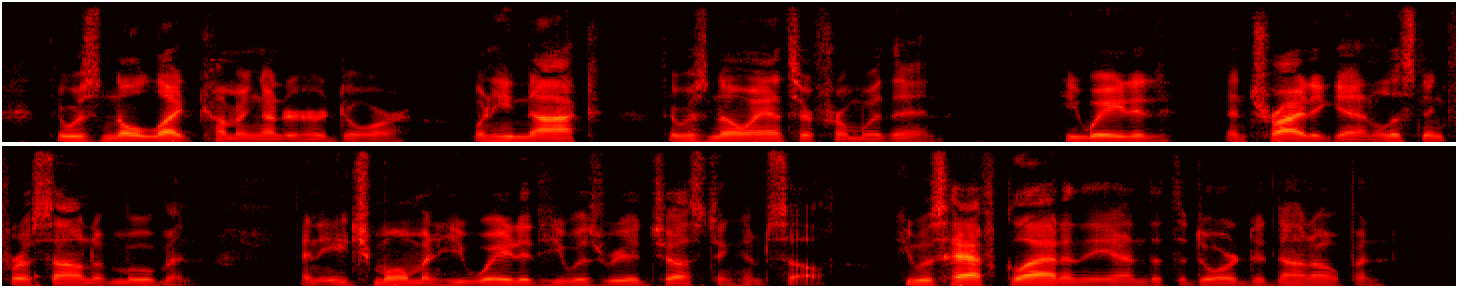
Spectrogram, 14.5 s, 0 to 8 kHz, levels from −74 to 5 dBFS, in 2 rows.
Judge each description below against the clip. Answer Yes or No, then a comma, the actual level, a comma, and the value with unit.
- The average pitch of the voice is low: Yes, low, 105 Hz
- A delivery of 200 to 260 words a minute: Yes, fast, 205 wpm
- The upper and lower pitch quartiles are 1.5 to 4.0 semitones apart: Yes, average, 2.9 semitones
